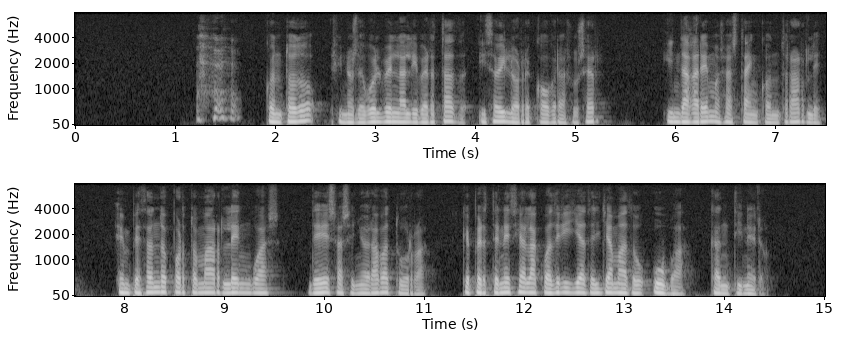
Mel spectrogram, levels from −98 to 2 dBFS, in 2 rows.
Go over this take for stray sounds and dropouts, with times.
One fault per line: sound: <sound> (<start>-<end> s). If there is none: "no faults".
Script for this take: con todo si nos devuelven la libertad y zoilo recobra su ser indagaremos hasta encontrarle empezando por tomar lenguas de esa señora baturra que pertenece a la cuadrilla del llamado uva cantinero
sound: laugh (1.2-1.7 s)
